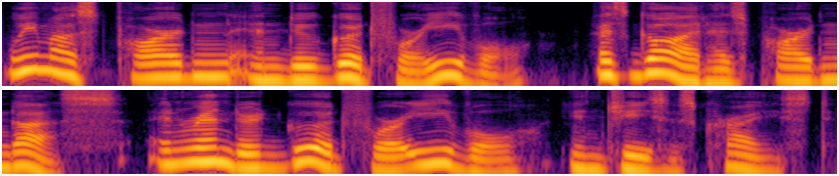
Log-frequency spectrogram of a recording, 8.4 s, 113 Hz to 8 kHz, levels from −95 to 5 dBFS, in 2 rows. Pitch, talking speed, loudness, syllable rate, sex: 165 Hz, 150 wpm, -16 LUFS, 3.7 syllables/s, male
